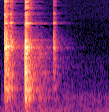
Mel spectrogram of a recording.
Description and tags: short hits, ceramic clinking together
cups, clink, ceramic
